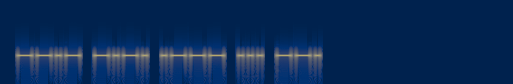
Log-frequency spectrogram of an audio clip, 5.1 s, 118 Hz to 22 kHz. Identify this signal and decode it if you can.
Morse code, heard as a keyed tone, about 25 wpm, 700 Hz. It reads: QCJSG
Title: Code Groups - 5 Letters - 25wpm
